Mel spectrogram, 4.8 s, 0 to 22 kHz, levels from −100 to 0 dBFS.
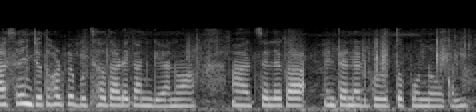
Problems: background sounds at intervals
